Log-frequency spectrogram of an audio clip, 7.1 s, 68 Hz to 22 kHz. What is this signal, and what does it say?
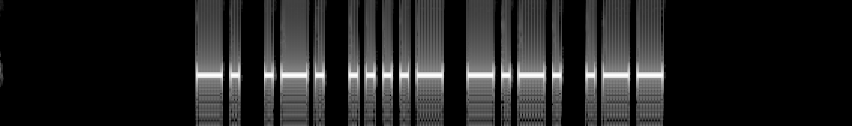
Morse code, heard as a keyed tone, about 20 wpm, 700 Hz. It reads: NR4CW
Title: Speed Racing - USA 2x2 Call Signs 17wpm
